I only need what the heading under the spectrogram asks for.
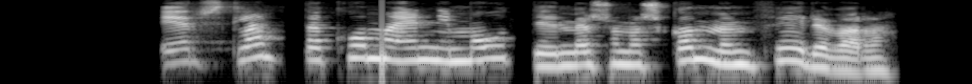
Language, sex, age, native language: Icelandic, female, 30-39, Icelandic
